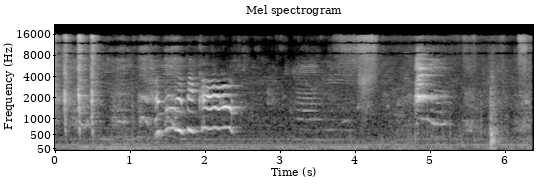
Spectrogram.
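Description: French bulldog puppy whining in high, wavering cries, one run of them about a second in and a short one near the end. A few light clicks come just at the start.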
